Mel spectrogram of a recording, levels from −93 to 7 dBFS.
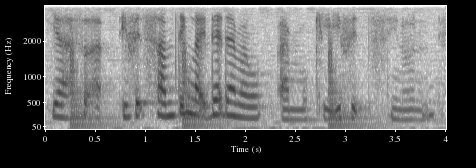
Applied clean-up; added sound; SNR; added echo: none; Guitar; 10 dB; none.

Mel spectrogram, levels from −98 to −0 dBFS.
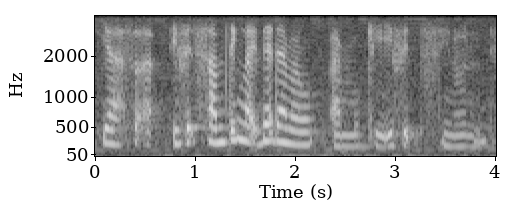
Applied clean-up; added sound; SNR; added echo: none; none; none; none.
